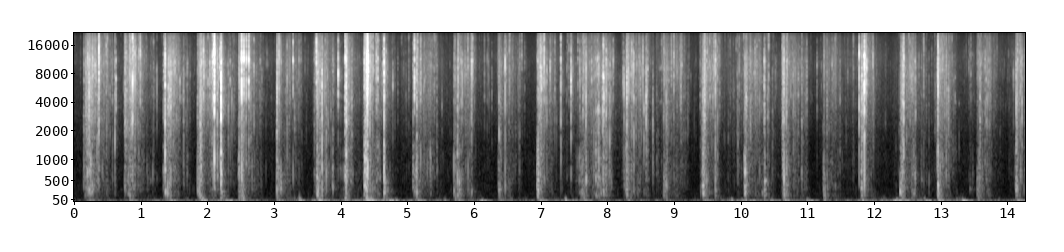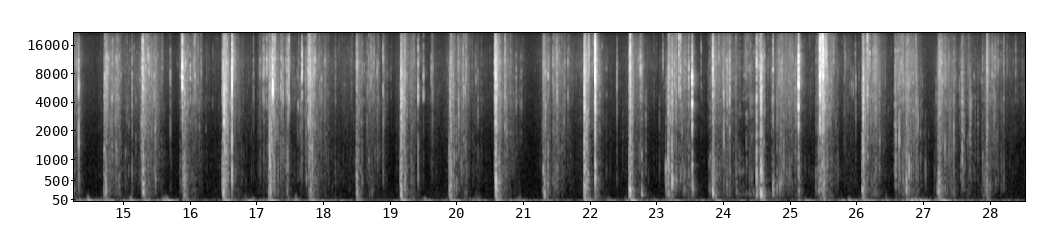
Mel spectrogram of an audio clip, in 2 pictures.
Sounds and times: Warlking on dry bark crunch 0:13.6 - 0:28.3

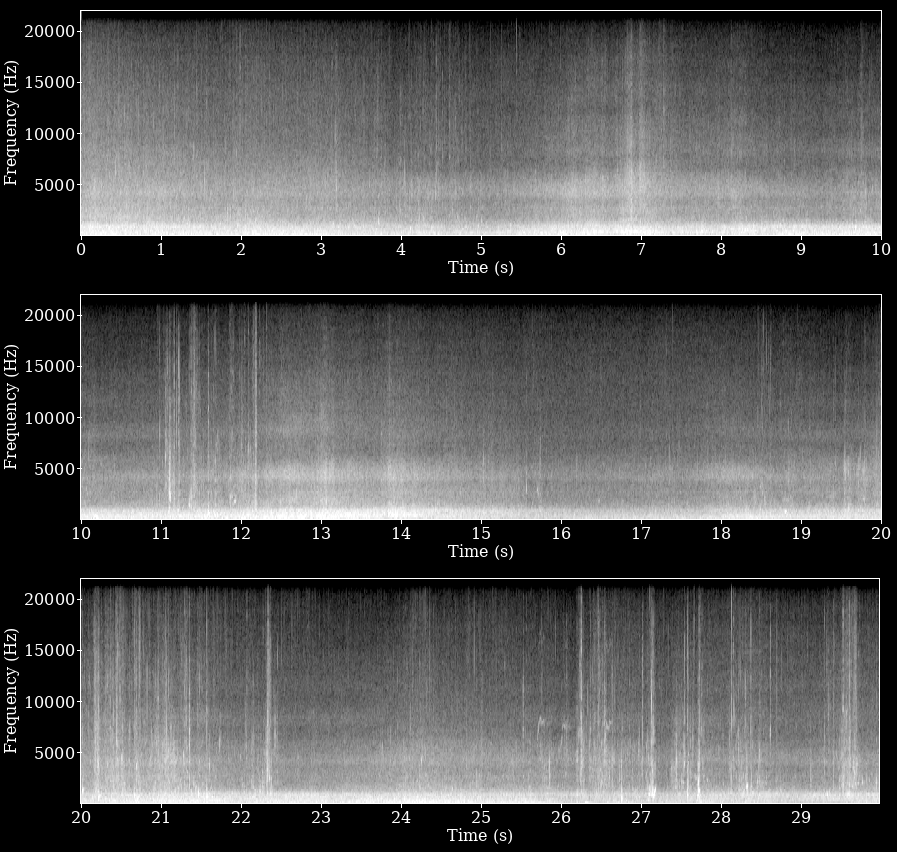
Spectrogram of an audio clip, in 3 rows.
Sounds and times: ocean 0:00.0 - 0:29.9

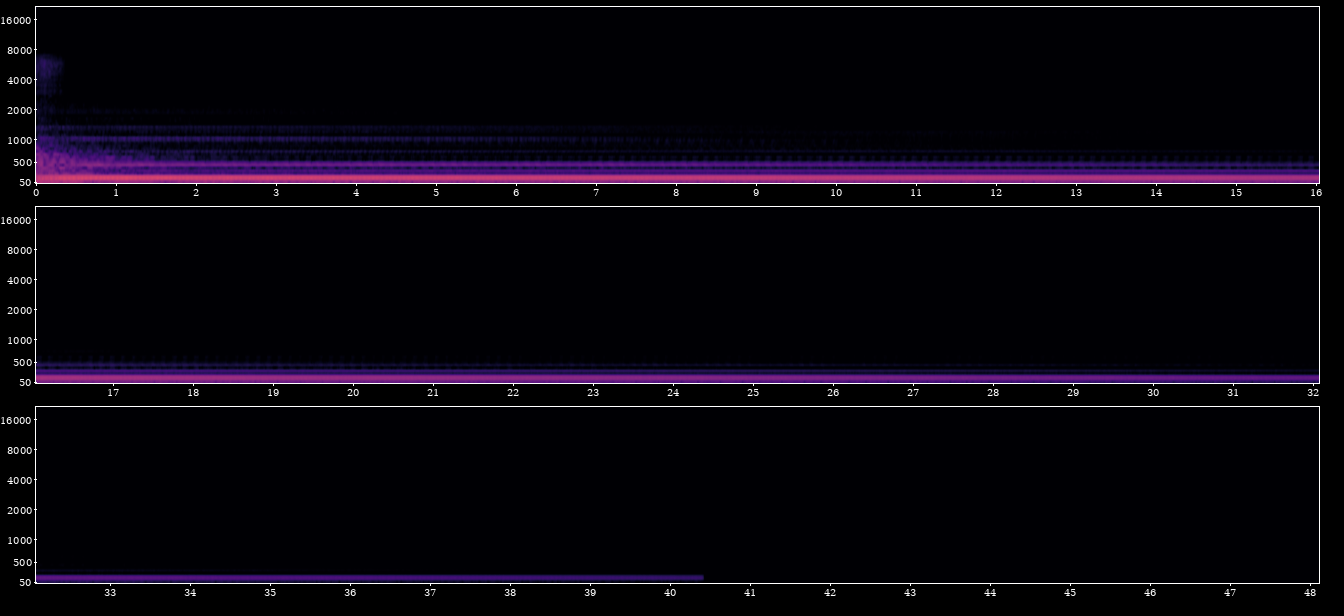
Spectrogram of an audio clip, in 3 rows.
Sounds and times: Drone 0:00.0 - 0:03.3

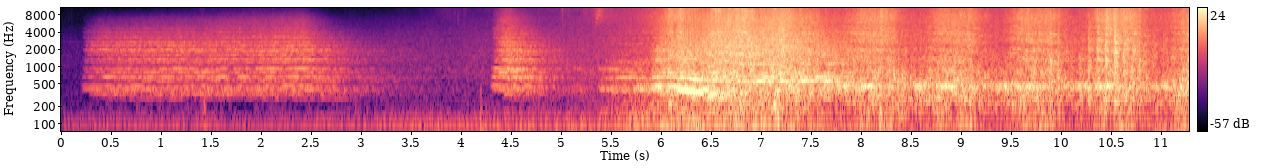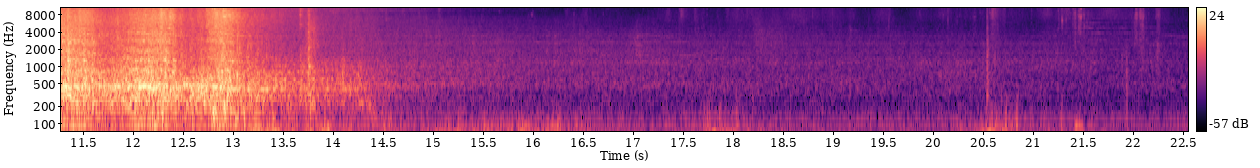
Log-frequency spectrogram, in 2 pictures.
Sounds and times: train 0:00.0 - 0:22.5
Horn 0:00.2 - 0:03.2
Horn 0:04.3 - 0:08.0

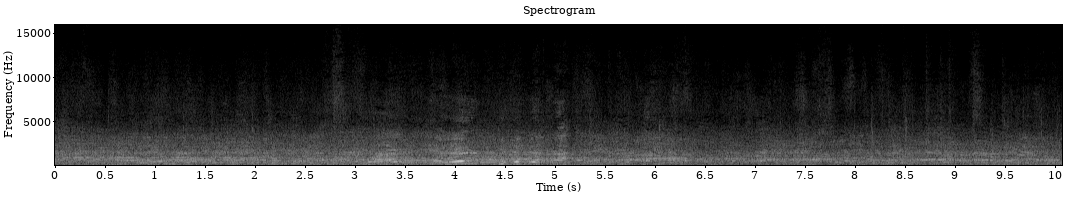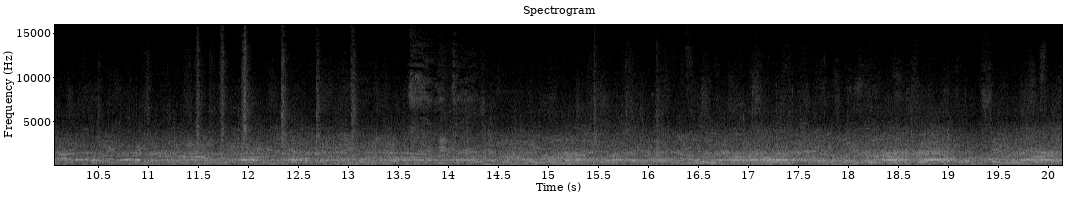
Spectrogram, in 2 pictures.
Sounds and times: crowd 0:00.0 - 0:20.1

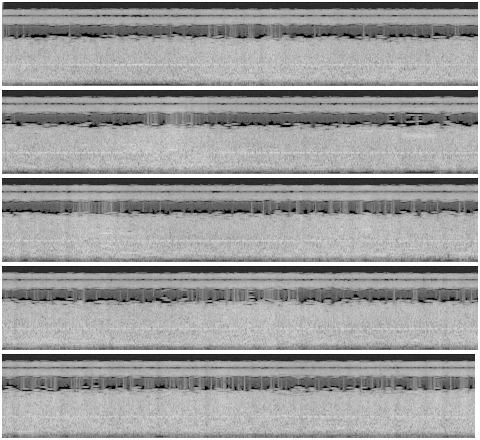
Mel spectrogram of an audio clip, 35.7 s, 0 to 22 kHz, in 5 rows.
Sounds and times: music 0:00.0 - 0:35.6
static 0:00.0 - 0:35.6

